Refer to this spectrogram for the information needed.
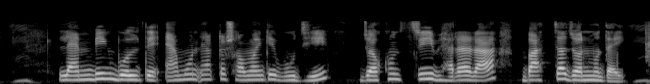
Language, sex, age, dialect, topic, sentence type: Bengali, female, <18, Northern/Varendri, agriculture, statement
